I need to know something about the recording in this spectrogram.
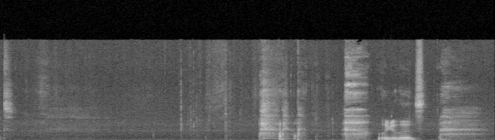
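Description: Paper pages rustle and crinkle as a magazine is handled.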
